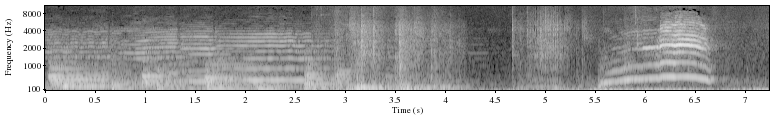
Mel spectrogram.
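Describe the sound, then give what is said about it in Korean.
A domestic cat, Nala, an internet-famous grey tabby in California, lets out one clear, rising-then-falling meow near the end, loud, after a stretch of sustained tonal sounds and some rustling, thumping noise. “첫 번째 이야기, 인터넷의 인기 스타 백만장자 고양이 날라.”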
